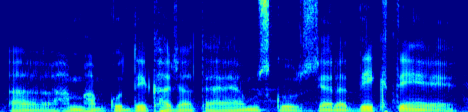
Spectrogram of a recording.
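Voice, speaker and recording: A man teaching a grammar lecture. He explains slowly and haltingly, with drawn-out pauses, and reads textbook lines aloud in English. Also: sits low, level tone, darkish tone, a little hiss or hum.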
